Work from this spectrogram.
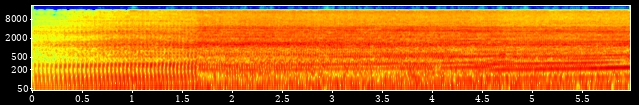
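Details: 2002 KTM 400 EXC (sold as 450), warmed up, after fixing bogging and misfiring: crisp revs climb cleanly and hit the rev limiter at the right time; slight backfire and hesitation at start remain, owner considers a bigger jet.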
